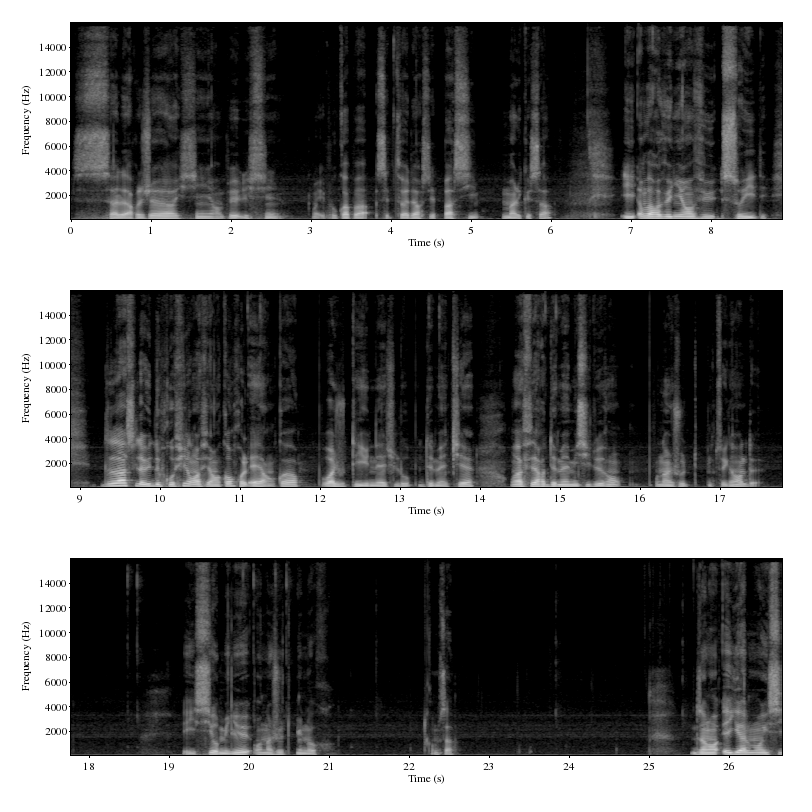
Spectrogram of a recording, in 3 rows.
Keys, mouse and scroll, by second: 5.2-5.6 ctrl+scroll up 3, 6.9 z, 10.2 ctrl+r, 14.5 ctrl+r, 19.2 ctrl+r, 21.4 scroll down 1, 21.6-24.6 middle drag, 25.1 middle click, 25.6-26.6 scroll up 2.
